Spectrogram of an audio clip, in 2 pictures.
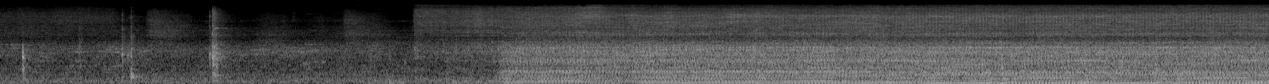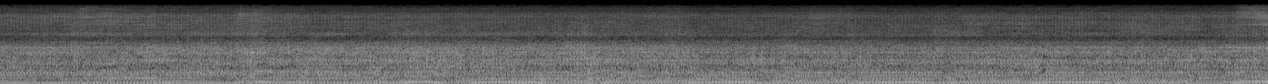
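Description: A few sharp clicks, then about five seconds in the Garudan GPS 6032 programmable pattern sewing machine starts and runs steadily, stitching a safety-shoe upper clamped in its template.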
